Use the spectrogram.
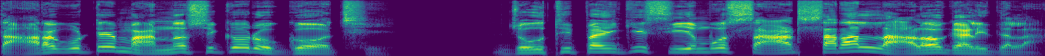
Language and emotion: Odia, disgusted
